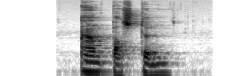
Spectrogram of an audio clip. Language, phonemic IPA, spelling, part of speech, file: Dutch, /ˈampɑstə(n)/, aanpasten, verb, Nl-aanpasten.ogg
- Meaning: inflection of aanpassen: 1. plural dependent-clause past indicative 2. plural dependent-clause past subjunctive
